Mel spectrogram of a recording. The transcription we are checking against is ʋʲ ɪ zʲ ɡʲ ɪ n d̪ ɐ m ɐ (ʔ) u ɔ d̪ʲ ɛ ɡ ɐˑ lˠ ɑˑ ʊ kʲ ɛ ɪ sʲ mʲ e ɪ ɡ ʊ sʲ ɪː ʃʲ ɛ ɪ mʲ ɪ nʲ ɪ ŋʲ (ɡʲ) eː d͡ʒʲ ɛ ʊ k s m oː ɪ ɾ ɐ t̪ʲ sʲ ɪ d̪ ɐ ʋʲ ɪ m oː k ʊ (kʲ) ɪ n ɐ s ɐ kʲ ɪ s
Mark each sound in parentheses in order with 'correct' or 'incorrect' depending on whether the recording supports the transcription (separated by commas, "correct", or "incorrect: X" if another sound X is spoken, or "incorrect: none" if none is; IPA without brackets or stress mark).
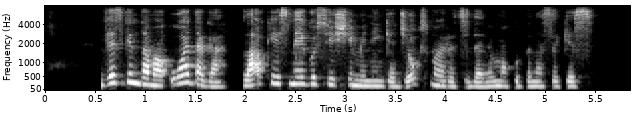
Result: correct, incorrect: kʲ, incorrect: pʲ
